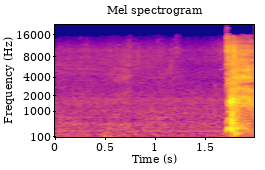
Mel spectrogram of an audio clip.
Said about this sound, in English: I gotta sneeze.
